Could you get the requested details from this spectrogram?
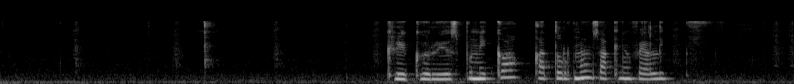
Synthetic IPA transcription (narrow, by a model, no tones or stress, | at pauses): ɡ̥ɾeɡ̥ɔɾiʊspunikɔkat̪urnɔsakɪŋfelɪks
